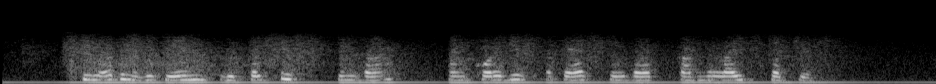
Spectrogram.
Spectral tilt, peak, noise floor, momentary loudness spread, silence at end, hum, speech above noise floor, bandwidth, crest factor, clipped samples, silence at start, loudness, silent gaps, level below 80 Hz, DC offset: -11.5 dB/octave; -6 dBFS; -44 dBFS; 19 LU; 0 s; none; 23 dB; 4.4 kHz; 16 dB; under 0.1%; 0.05 s; -22 LUFS; none; -52 dBFS; under 0.1%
